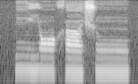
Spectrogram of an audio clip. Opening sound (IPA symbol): i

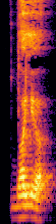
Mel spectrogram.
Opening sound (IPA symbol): b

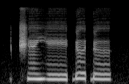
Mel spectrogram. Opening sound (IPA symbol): t͡ʃ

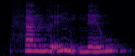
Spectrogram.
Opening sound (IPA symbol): h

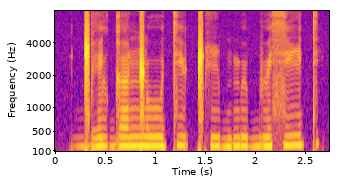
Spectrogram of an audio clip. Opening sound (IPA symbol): ɡ͡ǁ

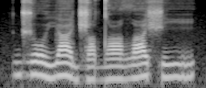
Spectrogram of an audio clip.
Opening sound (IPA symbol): d͡ʒ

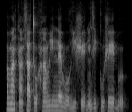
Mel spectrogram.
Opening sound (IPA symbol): β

